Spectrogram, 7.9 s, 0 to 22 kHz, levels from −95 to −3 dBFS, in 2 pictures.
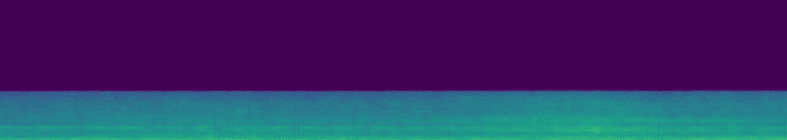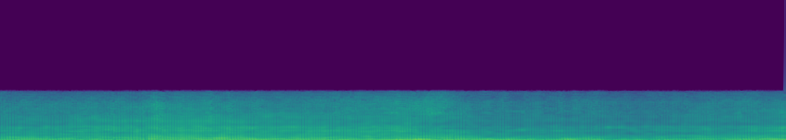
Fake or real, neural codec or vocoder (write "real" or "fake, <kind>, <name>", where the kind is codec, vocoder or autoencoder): fake, vocoder, Vocos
